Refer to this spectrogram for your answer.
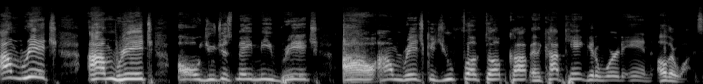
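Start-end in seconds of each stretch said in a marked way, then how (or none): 0.0-5.3 mock nonstop drugged-up, high-pitched repeated yelling. Retelling a drugged man yelling at an officer: imitating a man yelling. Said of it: "he keeps yelling".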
